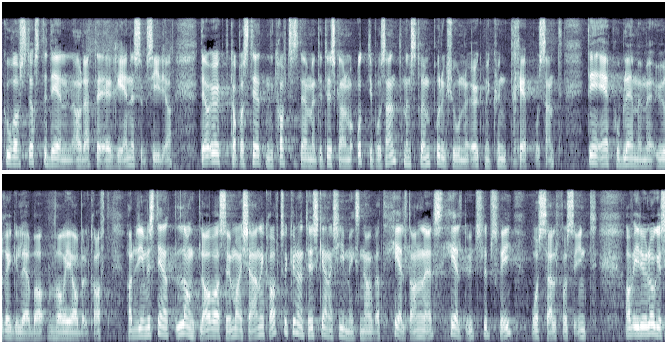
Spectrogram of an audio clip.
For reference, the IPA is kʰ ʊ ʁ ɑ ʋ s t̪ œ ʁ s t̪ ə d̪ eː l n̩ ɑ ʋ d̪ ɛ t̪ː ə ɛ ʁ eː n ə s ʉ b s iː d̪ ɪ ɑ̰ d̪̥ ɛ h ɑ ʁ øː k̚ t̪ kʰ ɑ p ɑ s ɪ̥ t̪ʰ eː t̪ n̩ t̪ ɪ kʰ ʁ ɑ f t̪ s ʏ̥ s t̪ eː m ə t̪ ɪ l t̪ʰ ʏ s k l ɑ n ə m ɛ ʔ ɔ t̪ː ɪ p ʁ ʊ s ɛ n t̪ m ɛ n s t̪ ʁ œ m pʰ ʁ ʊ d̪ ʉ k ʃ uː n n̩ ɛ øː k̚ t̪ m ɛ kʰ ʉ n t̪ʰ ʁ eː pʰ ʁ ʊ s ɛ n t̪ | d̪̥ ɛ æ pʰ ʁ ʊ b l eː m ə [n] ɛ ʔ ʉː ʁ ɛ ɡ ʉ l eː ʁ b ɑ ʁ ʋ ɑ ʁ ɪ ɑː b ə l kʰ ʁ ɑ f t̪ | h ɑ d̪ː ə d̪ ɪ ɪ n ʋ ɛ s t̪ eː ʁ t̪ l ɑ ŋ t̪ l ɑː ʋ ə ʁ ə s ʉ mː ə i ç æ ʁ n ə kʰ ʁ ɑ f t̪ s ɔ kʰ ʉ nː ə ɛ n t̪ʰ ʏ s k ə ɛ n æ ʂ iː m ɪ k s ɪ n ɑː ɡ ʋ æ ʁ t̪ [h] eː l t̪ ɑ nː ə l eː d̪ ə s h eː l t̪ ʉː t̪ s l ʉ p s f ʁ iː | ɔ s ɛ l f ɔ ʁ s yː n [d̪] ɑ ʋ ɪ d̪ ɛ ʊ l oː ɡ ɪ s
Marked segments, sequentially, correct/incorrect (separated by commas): incorrect, correct, incorrect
